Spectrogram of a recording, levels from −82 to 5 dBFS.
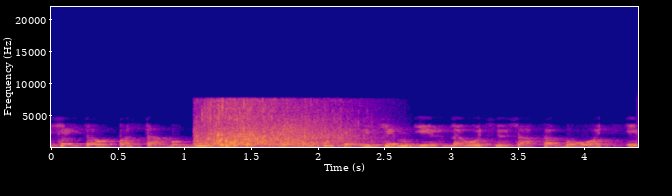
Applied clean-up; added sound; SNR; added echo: none; Ocean; -4 dB; reverberation time 0.4 s.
